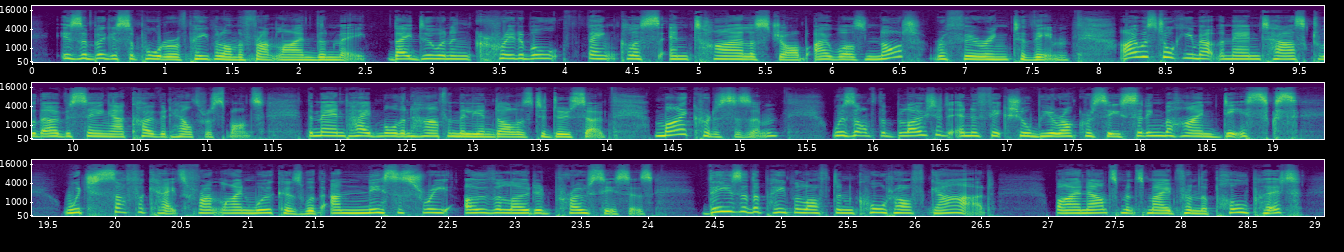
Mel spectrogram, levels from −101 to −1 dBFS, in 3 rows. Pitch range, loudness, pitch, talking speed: 200-240 Hz, -17 LUFS, 220 Hz, 175 wpm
